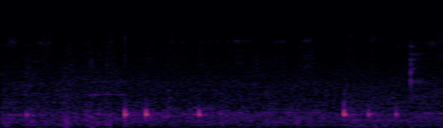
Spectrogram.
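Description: Felt-tip marker writing on a whiteboard: about half a dozen short, faint squeaks and rubs of the tip on the board.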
